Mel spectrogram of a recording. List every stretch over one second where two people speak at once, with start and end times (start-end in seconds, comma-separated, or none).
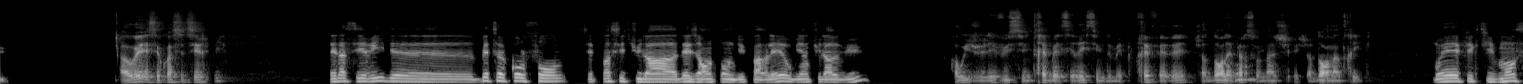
none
